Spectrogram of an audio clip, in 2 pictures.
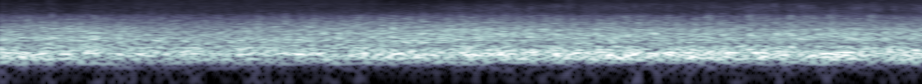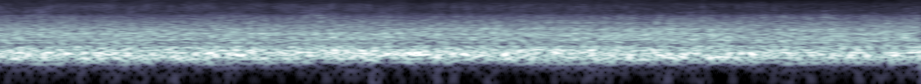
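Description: Steady rushing background noise, even throughout, with no distinct strokes or knocks standing out from it.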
